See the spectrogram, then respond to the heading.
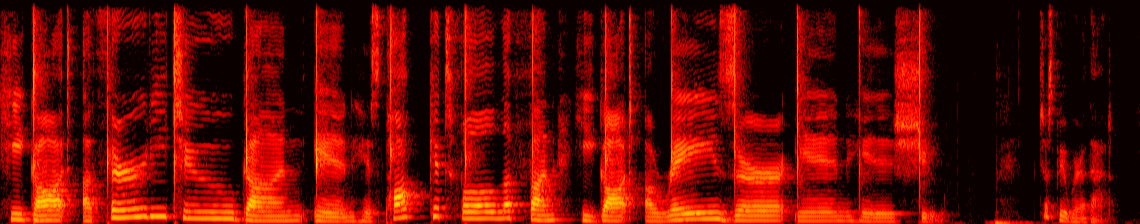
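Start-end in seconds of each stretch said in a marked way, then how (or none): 0.0-9.4 very slow delivery, spoken rhythmically to a beat. Showing learners how the lyric sounds spoken rhythmically: rhythmic delivery. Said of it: "rhythmically, it would sound like this".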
